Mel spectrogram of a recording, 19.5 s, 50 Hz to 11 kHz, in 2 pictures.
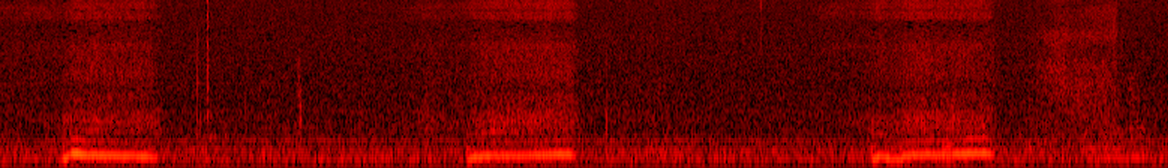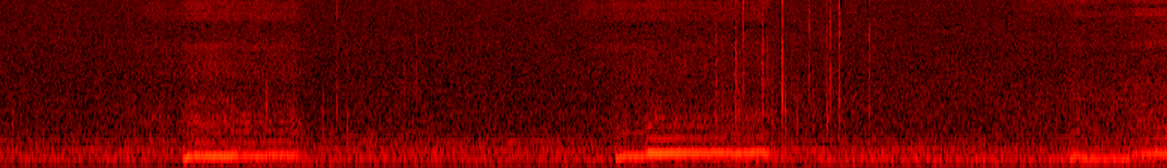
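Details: Snoring recorded 2011-01-14: regular snores with a faint whistling tone, about 17 a minute, against quiet room noise.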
